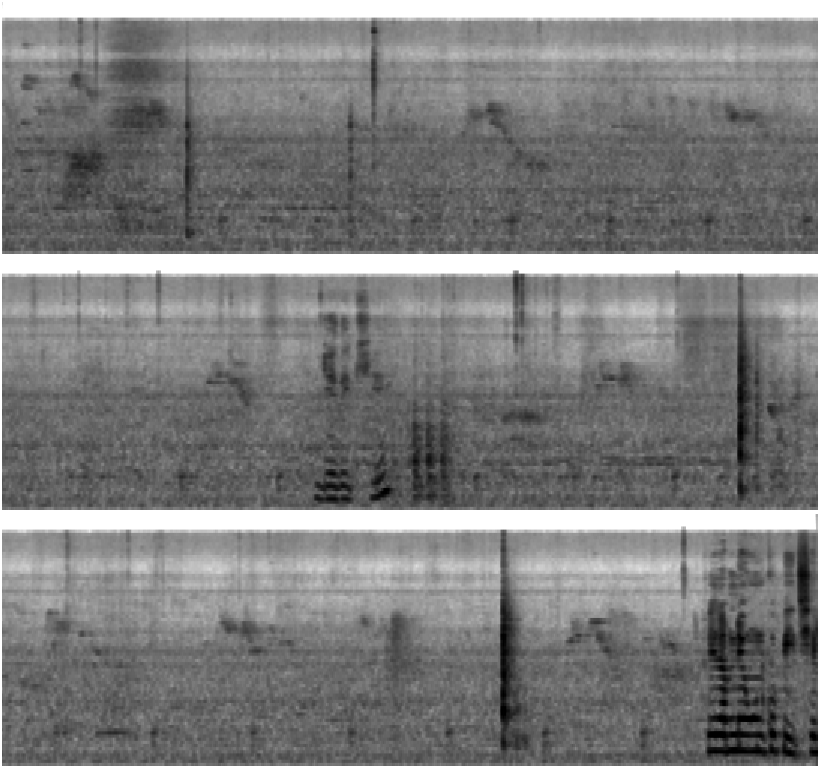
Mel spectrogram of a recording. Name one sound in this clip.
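A crochet hook clicks softly against yarn.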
